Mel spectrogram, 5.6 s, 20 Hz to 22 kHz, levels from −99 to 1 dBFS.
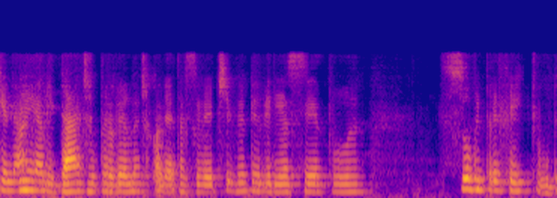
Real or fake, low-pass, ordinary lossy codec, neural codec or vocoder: fake; 7.2 kHz; none; codec, 16 kHz in and 24 kHz out, 0.6 kbps, FireRedTTS-2 codec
